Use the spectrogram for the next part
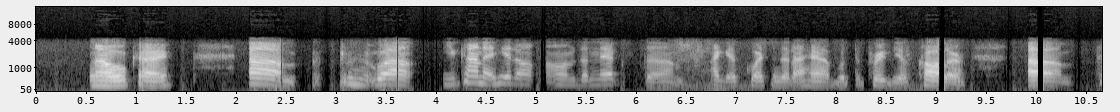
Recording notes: TNTSuperfantastic Conference Call.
